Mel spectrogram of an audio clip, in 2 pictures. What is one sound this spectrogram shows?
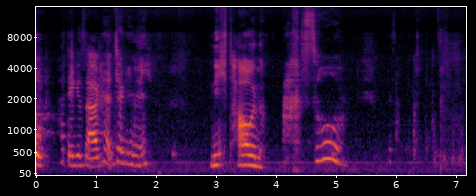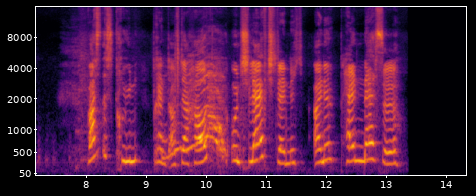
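A girl talks with animation close by.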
